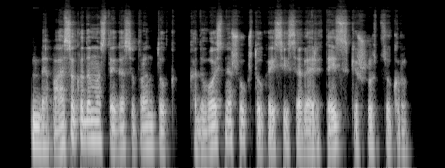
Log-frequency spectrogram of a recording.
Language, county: Lithuanian, Telšiai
